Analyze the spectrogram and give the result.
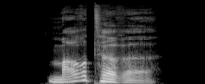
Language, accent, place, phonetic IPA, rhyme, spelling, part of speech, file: German, Germany, Berlin, [ˈmaʁtəʁə], -aʁtəʁə, martere, verb, De-martere.ogg
- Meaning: inflection of martern: 1. first-person singular present 2. first-person plural subjunctive I 3. third-person singular subjunctive I 4. singular imperative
